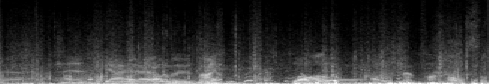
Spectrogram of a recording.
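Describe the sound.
A snowmobile engine revs and drones outdoors as the rider shows off snowmobile skills, its pitch rising and falling, over heavy wind rumble, with voices talking over it and the noise growing slightly louder toward the end.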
